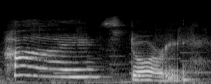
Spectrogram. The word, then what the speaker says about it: history: So you don't stress on the second syllable, which is the ta, no, not his story, no. You stress with the first syllable, which is his. And then you go on, history, okay? This is the tip, okay? You go louder with the syllable that it is stressed. So the first syllable is stressed, you say it louder, okay? Hiss, and then you go softer and turn the volume down with the rest of the syllables.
